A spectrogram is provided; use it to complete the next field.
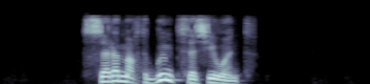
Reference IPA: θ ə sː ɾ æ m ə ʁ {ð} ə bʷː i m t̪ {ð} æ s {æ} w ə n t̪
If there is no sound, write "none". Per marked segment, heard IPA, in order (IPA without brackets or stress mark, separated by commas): θ, θ, i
